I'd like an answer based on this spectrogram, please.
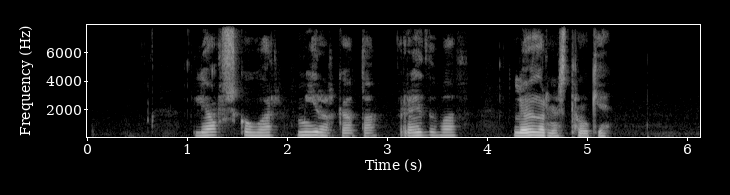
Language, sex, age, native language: Icelandic, female, 20-29, Icelandic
